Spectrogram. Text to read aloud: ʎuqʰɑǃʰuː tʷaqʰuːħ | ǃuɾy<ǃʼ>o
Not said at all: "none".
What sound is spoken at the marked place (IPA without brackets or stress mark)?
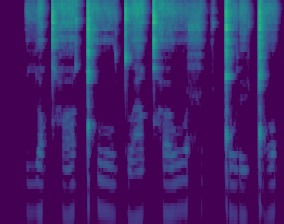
ɡ͡ǃ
